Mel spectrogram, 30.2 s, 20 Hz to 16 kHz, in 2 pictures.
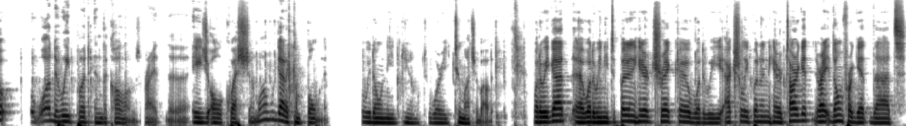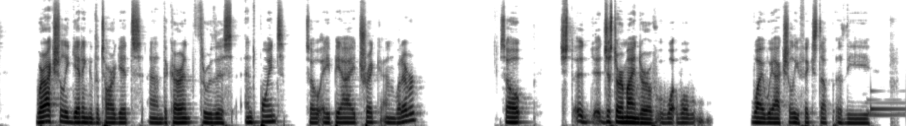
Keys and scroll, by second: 4.8 Tab, 4.9 Return, 6.7 ctrl+s, 10.0 Return, 12.3 Return, 12.4 ctrl+s.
